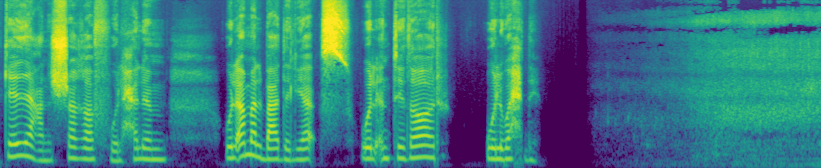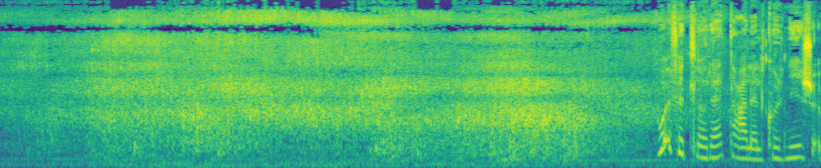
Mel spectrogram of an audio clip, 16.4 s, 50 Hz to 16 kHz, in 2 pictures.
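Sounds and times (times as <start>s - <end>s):
speech: 0.0s - 5.4s, 15.0s - 16.4s
wind over the sea: 6.3s - 16.4s
sea waves crashing against rocks: 6.9s - 15.7s.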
